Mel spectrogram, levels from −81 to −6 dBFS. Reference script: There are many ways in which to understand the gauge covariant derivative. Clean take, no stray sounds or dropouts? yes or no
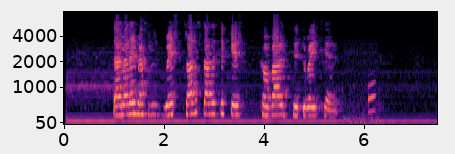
no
